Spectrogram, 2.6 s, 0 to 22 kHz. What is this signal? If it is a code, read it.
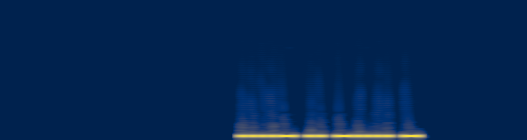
Morse code, heard as a keyed tone, about 52 wpm, 700 Hz. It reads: 4I6T
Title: Four Challenging Letter-Number Combinations 50wpm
